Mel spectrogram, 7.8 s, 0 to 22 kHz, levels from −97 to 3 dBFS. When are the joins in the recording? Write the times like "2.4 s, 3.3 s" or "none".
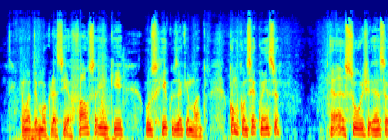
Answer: none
